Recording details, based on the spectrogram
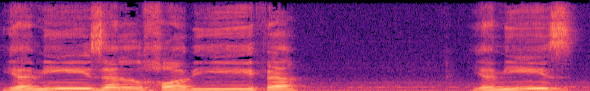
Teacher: يميز بفتح الياء الأولى وكسر الميم مع المد الطبيعي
